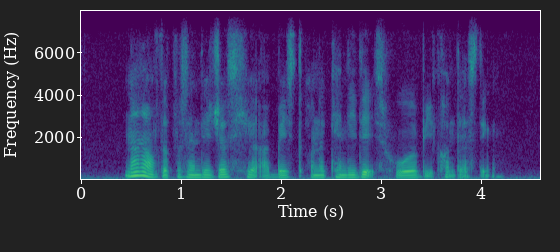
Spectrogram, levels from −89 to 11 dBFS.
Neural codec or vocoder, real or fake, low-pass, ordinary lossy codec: none; real; 7.2 kHz; Opus, 16 kbps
